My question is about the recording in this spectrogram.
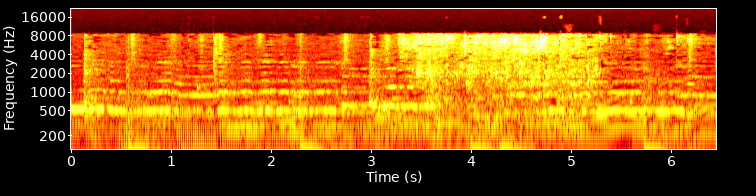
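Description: Water pours into a cooking pot under a steaming platform, a continuous splashing, rushing flow at moderate level that lasts the whole clip with slight surges, and no one speaks.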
